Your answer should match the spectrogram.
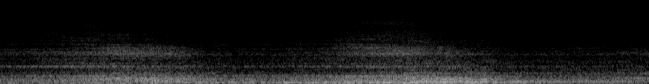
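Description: Road traffic: motor vehicles passing close by on the road, a rumble of engine and tyres that swells twice, first about a second and a half in, then louder about four seconds in, before fading.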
